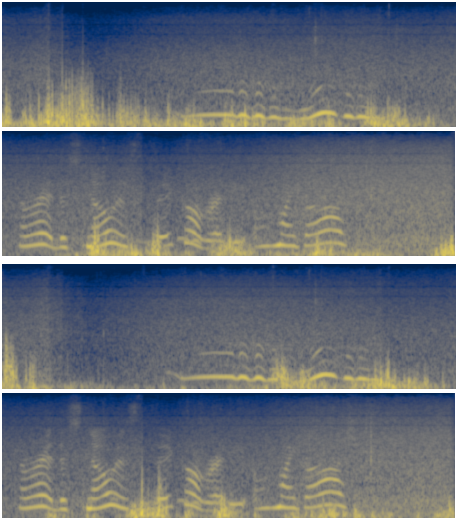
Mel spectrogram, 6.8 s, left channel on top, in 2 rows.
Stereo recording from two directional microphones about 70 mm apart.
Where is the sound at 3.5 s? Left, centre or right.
Centre.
